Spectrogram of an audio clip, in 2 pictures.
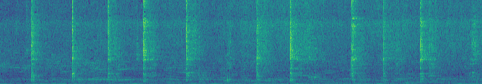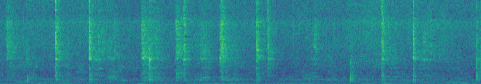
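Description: Metal spatula striking and scraping a wok as food is stir-fried, about two to three clanks a second over the sizzle of frying, with a steady low rumble underneath.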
